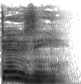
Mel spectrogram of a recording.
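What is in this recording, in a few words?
"dozy", British English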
